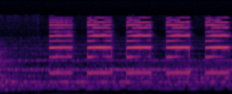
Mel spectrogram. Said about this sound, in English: It doesn't seem like the sound of the shofar to me. This seems more like a trill, a ring, a buzzer. Yes, I must admit that it lacks the arcane depth, majesty, and power of the sacred instrument. Electronic junk, I advised against the purchase.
